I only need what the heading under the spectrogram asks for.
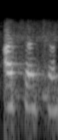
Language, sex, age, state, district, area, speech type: Bengali, female, 30-45, West Bengal, Kolkata, urban, conversation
